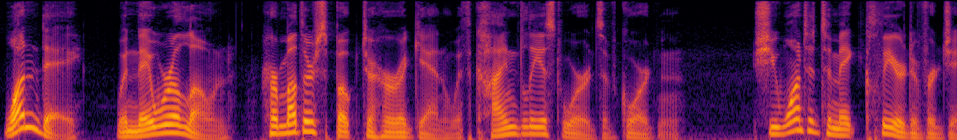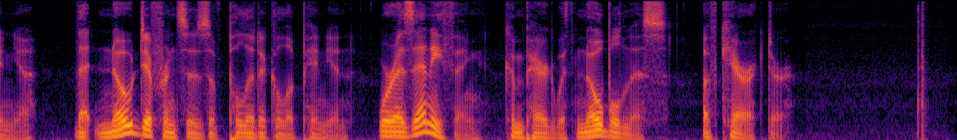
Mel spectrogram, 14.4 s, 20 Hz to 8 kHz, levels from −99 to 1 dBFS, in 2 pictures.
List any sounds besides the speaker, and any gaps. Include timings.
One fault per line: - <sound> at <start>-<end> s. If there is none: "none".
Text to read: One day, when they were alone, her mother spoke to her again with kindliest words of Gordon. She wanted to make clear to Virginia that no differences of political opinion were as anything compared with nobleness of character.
- tap at 14.1-14.2 s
